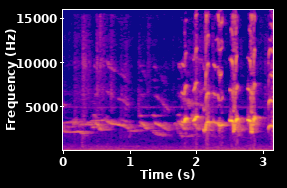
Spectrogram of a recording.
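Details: Oriental magpie-robin before feeding. Soft warbling whistles build into a loud, rapid run of sharp, repeated chirping notes.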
